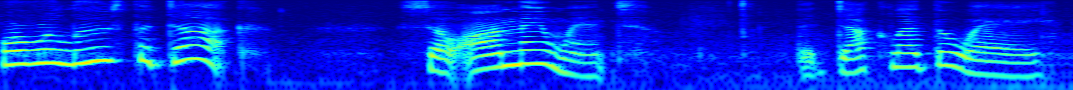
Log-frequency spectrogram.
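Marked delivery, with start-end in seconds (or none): 0.0-1.3 high, loud call from the treetop. A narrator's reading. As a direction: call urgently to the others. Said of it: "called the bird".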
